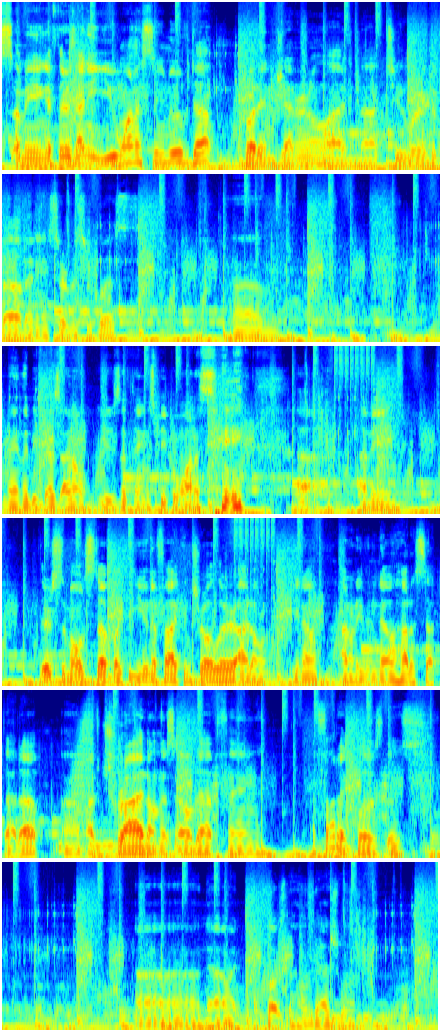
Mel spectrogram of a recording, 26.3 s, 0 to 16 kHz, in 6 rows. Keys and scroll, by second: 6.4 ctrl+Tab.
